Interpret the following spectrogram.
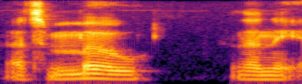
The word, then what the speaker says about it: mu: to use this unit moo that's the moo and it's a Greek letter it's pronounced moo and so they'll have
